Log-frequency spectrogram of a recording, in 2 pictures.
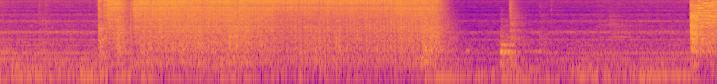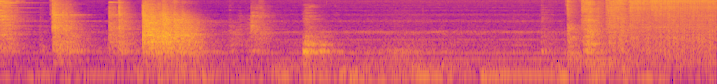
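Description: An electric welder crackles and hisses steadily.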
